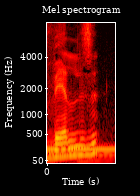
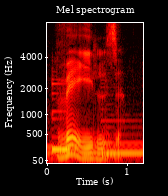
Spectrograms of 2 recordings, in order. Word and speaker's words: Wales: اما ولز نیست ویلز تلفظ صحیح انگلیسیش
